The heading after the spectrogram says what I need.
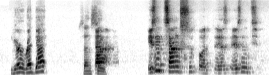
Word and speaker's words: Sun Tzu: with the Red Book by, I'm going to pronounce that incorrectly, Jeff. You can correct me. Shang Tzu. You know, the Art of War. Yeah, the Art of War, the Red Book. Sun Tzu.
